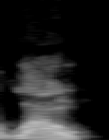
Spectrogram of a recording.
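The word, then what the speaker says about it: Laos: to Thailand from uh Lao and uh and for all y'all who don't know you don't pronounce that s on the end you feel me ah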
